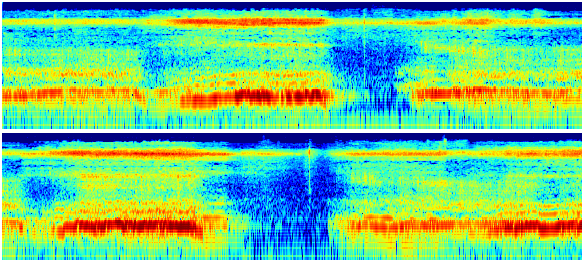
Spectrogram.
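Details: Sleeping bulldog snoring: loud, rough, droning snores on each breath, about three cycles in twelve seconds.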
